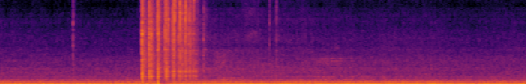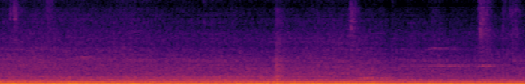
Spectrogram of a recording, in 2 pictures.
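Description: Small stone carvings clicking together in a short rapid rattle about two seconds in as a hand picks among them, over a steady low background rumble.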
